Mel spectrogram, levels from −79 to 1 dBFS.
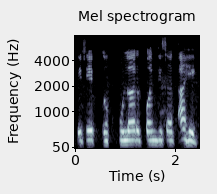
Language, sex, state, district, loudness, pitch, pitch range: Marathi, female, Maharashtra, Dhule, -16 LUFS, 240 Hz, 235-260 Hz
